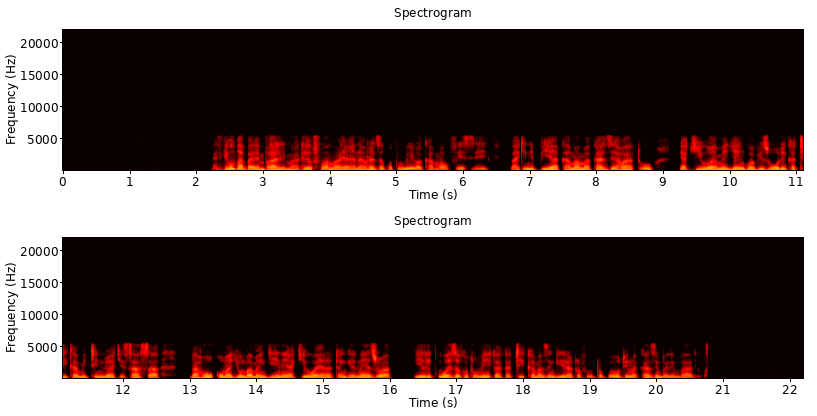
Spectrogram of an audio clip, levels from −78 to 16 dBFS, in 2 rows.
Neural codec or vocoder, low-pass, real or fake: codec, 16 kHz in and 24 kHz out, 0.8 kbps, FocalCodec, streaming, 65536 codes; 5.4 kHz; fake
